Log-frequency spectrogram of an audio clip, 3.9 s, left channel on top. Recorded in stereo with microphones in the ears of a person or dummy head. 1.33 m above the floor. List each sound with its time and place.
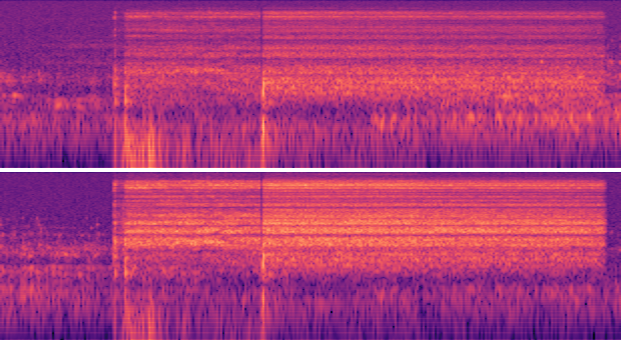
0.7 s a hiss: 85° right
